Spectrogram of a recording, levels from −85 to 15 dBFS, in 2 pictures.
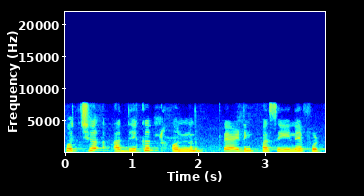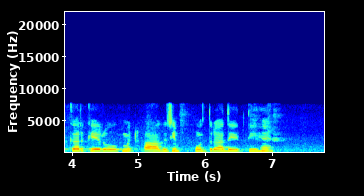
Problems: constant background noise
